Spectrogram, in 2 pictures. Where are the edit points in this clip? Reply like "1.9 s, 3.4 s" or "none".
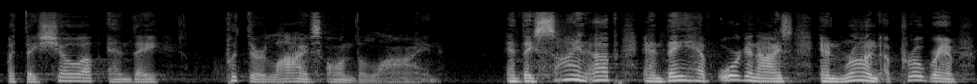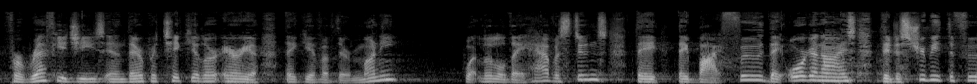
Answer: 5.0 s

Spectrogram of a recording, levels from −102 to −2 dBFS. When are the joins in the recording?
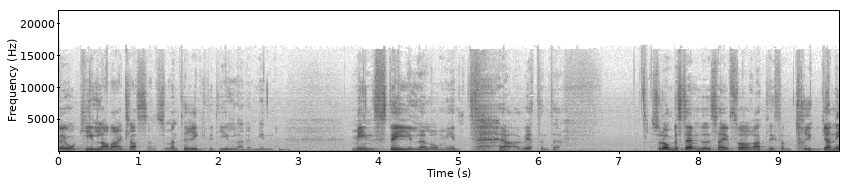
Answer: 3.6 s

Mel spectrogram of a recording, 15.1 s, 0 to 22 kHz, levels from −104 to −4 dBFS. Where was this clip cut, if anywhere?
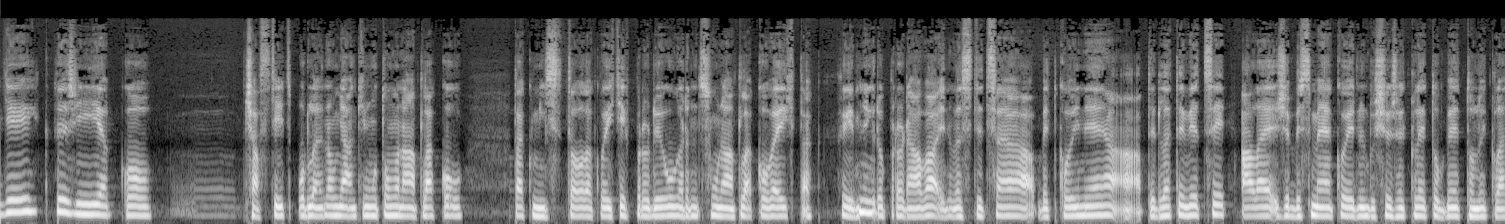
5.1 s, 12.3 s

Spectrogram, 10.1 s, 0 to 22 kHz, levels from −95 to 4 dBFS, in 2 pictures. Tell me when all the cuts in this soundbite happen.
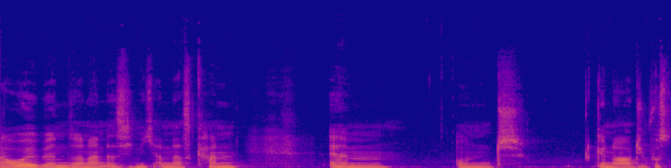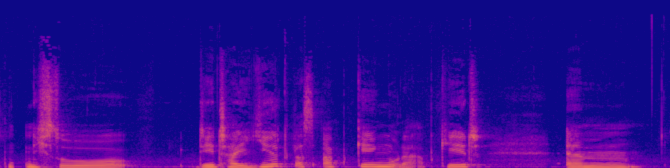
5.1 s, 7.2 s

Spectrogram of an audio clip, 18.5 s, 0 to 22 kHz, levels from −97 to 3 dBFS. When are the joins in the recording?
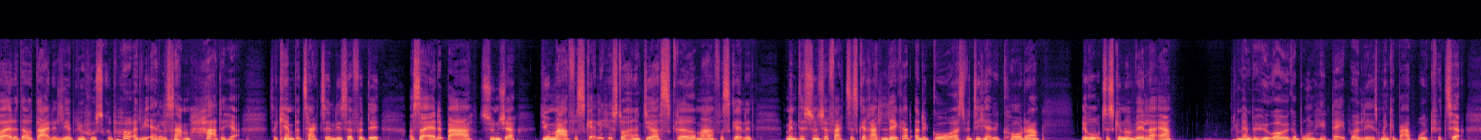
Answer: none

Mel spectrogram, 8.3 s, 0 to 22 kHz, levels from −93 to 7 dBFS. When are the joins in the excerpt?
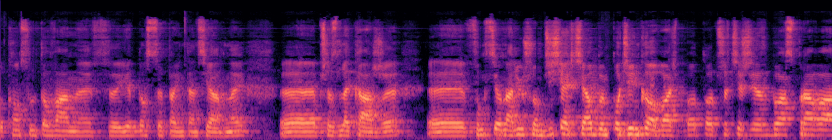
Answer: none

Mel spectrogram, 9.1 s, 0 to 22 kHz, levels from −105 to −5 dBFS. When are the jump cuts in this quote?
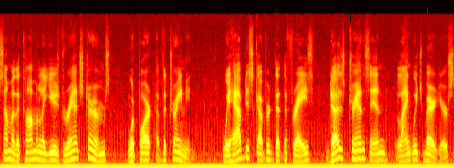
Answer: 6.5 s

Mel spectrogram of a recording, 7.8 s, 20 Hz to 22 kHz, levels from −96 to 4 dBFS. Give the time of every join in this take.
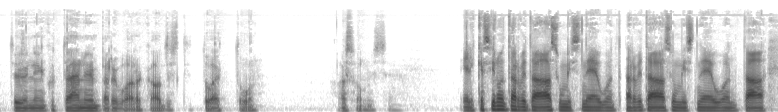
4.6 s, 6.2 s

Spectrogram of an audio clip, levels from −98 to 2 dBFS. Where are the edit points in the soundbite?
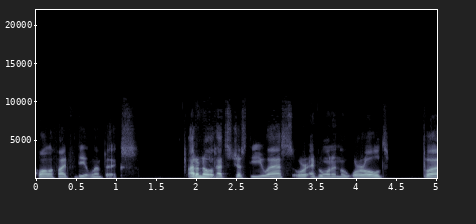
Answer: none

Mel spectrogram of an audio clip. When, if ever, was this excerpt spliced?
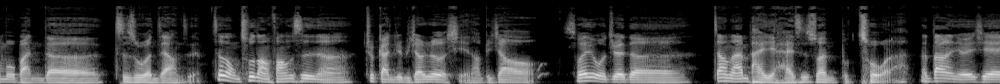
5.6 s

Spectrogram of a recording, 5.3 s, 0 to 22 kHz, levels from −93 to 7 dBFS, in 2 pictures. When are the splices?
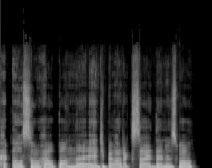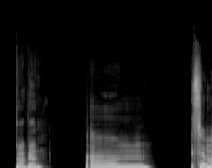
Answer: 2.7 s

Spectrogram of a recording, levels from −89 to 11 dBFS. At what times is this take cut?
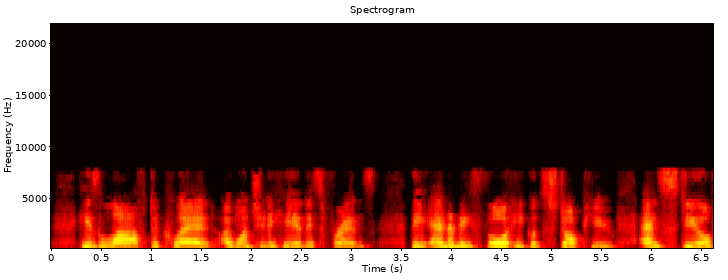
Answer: none

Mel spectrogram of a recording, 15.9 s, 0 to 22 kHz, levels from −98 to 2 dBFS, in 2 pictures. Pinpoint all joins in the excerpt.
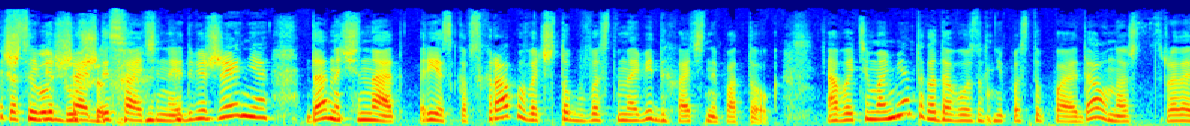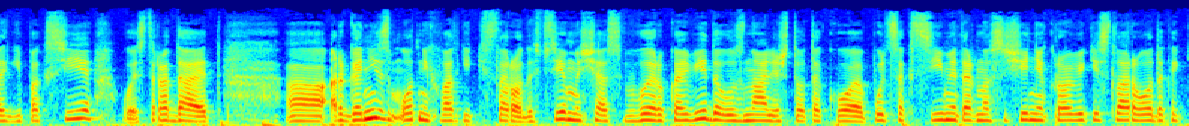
none

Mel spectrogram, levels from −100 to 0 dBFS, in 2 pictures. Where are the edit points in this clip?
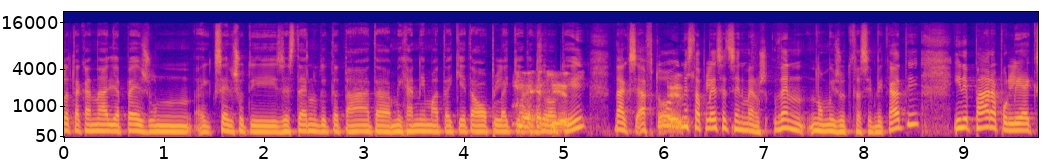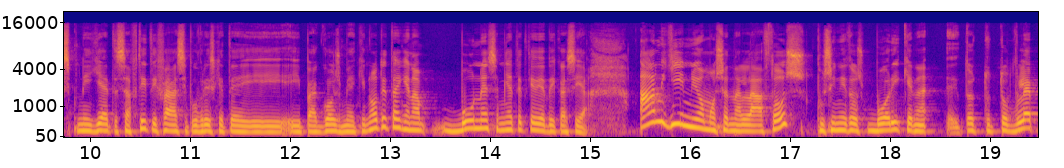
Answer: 17.2 s

